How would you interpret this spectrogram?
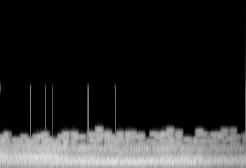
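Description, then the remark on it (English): A steady, loud roaring rumble of a spaceship coming in to land on top of a bluff, dense and droning with no clear rhythm, easing off slightly near the end. No one speaks. “It's a ship. Coming in for a landing on top of the bluff.”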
